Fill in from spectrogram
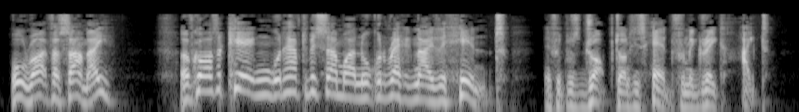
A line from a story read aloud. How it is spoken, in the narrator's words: said sharply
